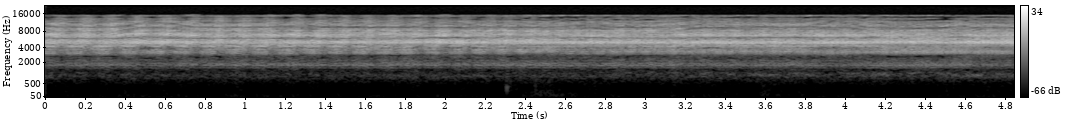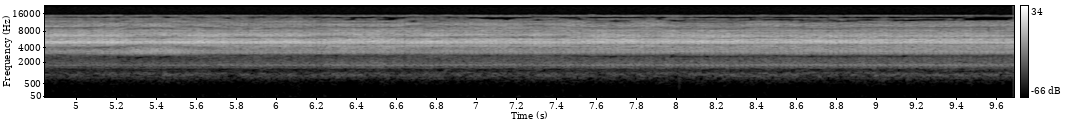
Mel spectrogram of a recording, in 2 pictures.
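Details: Forest cicadas producing a steady, piercing high buzz that holds evenly throughout, layered in several shrill bands, with a faint wavering pulse early on and nothing else audible.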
